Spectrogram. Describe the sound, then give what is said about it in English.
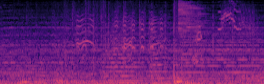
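A flock of gulls calls over and over as it takes off into the sky above a city in strong wind, as a dark cloud sweeps in from the sea: shrill cries overlapping in a busy, continuous chorus with a sharp burst partway through and steady background noise beneath. “A flock of gulls make a break for the sky.”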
